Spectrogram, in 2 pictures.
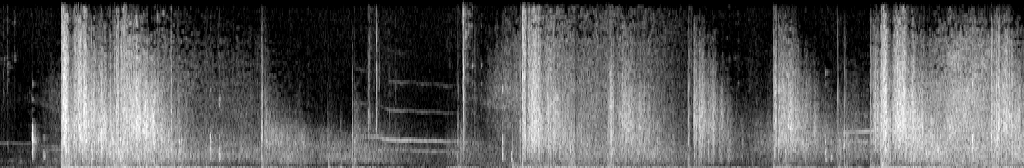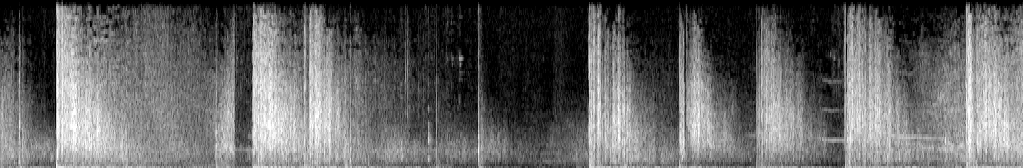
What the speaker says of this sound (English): These bombs are so annoying.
